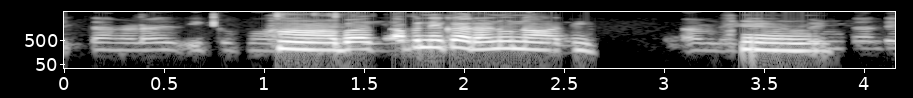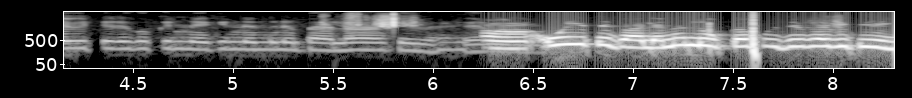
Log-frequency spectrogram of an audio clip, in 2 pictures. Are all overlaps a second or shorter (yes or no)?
no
